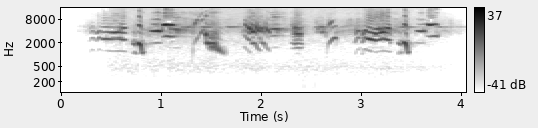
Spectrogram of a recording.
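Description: Birds chirping and whistling: a busy run of quick, varied calls and rising and falling whistles that dies away near the end.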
